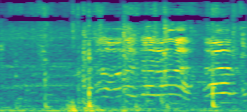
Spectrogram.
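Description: Large fish-cutting knife striking a wooden chopping block a few times in quick succession, under a steady low rumble and a voice in the background.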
